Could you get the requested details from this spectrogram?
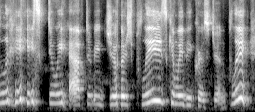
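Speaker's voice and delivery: tearful, high, drawn-out voice through sobs. Recalling her sister's pleas after going to church with friends, imitating sister crying. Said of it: "She would be like crying".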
